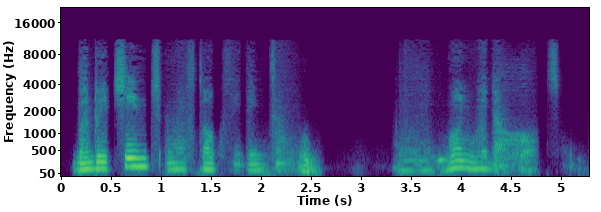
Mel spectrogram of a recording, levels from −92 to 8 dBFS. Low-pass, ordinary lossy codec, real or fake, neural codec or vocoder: 14.4 kHz; MP3, 48 kbps; fake; codec, 44.1 kHz, 0.9 kbps, DAC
